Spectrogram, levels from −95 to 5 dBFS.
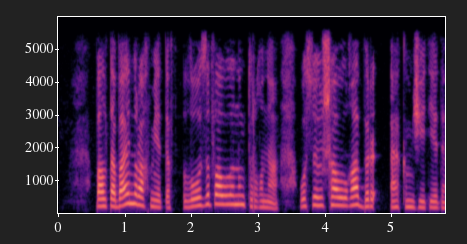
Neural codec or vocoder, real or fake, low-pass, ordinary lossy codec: none; real; 5.4 kHz; none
